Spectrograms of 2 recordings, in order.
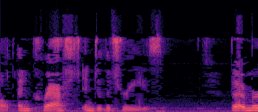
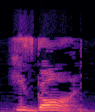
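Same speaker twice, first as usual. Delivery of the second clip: louder, raised urgent call; yelling; 4 semitones higher, 6 dB louder than usual. Acted. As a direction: call out the bad news. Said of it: "Annabeth yelled".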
